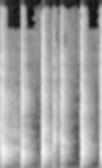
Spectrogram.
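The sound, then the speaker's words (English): A few sharp hand claps in an uneven rhythm, six crisp slaps over about a second and a half, each bright and snappy with a quick decay, no voices. “Clap for the kids.”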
